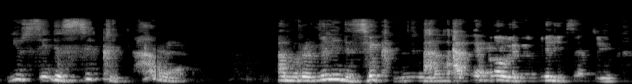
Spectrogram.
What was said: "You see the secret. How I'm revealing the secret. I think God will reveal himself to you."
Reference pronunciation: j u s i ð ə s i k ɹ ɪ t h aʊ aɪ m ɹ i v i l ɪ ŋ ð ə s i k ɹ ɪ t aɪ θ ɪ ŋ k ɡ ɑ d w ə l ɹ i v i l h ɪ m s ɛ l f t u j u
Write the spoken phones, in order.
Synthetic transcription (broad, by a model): j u s i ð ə s i k ɹ ɪ t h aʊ aɪ m ɹ i v i l ɪ ŋ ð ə s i k ɹ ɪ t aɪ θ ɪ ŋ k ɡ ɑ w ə ɹ i v i l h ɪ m s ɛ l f t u j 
